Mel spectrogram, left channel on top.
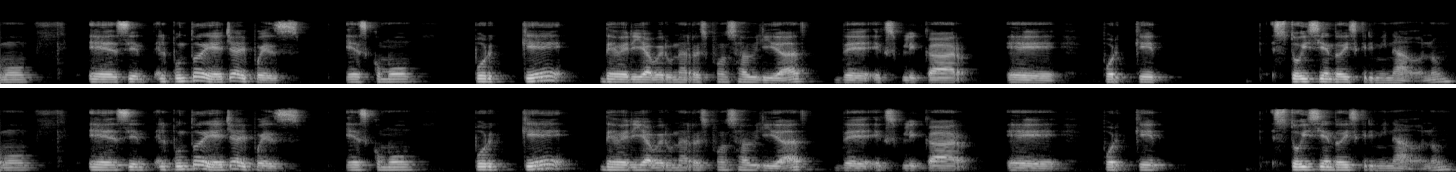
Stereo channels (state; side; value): normal; both; correlation 0.84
